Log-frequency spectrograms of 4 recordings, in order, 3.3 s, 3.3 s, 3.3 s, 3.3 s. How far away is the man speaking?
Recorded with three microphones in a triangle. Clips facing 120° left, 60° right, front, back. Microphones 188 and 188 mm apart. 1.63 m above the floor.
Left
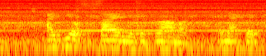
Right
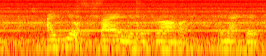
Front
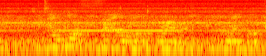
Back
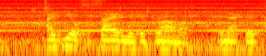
About 1.5 m.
